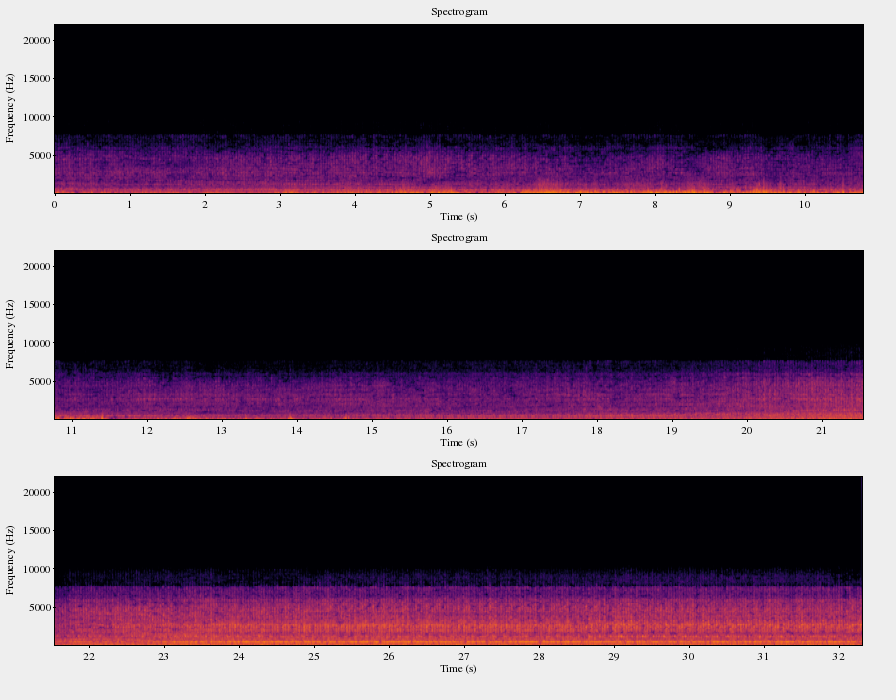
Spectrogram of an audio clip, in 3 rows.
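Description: JCB 3DX backhoe loader's diesel engine running: loud and uneven while the machine works for the first ten seconds or so, dropping off suddenly at about eleven seconds, then growing louder about twenty seconds in and settling to a steady drone with a strong held tone.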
